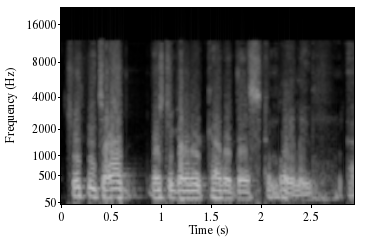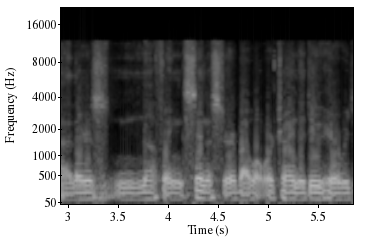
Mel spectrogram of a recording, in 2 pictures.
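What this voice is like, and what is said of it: Unwell voice, not its normal sound. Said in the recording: “I'm fighting a little flu bug here, so my voice isn't what it normally is.”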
